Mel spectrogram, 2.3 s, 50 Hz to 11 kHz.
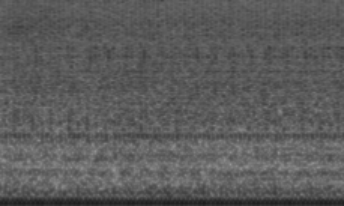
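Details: Newly fitted engine during running-in, about 107 miles done; an earlier slight misfire and boost issue was noted, with no exhaust smoke. A steady low idle with an even pulse and no knocks or misses. Normal idle.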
